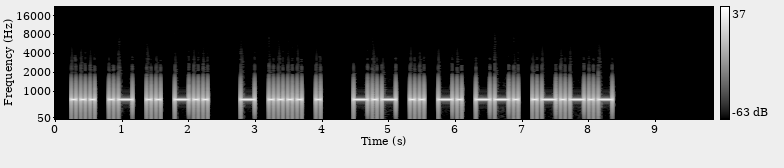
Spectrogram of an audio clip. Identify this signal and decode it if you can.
Morse code, heard as a keyed tone, about 17 wpm, 700 Hz. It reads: SAID THE KING.
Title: Sentences from Top 400 Words 17wpm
